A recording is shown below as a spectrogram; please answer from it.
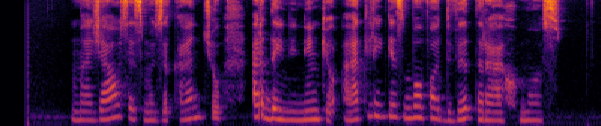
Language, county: Lithuanian, Kaunas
